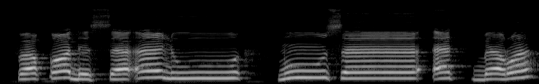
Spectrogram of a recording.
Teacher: یہاں دال ساکن ہے تو یہاں پر کلکلہ ہوگا.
